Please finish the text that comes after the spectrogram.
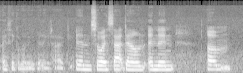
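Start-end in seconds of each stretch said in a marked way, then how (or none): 0.0-1.3 very hushed, hurried murmur under the breath. Recalling first telling him, not wanting to make a scene: really quiet voice. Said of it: "I was really quiet and I was like".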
